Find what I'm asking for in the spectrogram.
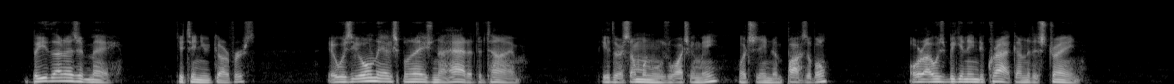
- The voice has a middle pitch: No, low, 110 Hz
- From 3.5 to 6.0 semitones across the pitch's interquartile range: Yes, average, 3.8 semitones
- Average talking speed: Yes, average, 175 wpm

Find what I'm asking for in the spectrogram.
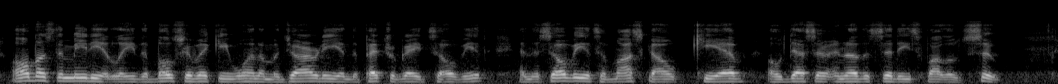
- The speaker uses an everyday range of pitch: No, narrow, 2.3 semitones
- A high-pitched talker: No, low, 130 Hz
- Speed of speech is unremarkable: No, slow, 130 wpm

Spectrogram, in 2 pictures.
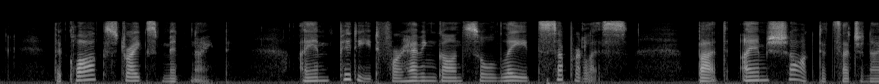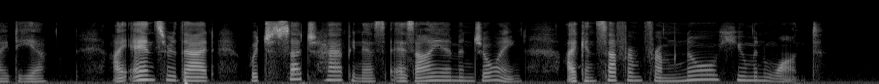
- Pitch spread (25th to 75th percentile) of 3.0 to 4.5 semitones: No, average, 4.9 semitones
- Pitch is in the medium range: Yes, medium, 165 Hz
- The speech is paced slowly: Yes, slow, 130 wpm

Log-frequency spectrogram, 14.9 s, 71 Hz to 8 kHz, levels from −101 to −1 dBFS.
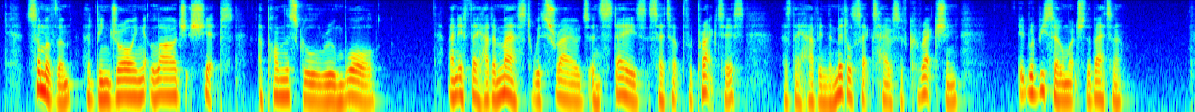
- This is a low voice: Yes, low, 125 Hz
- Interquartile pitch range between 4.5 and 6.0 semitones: No, average, 3.5 semitones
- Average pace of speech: Yes, average, 170 wpm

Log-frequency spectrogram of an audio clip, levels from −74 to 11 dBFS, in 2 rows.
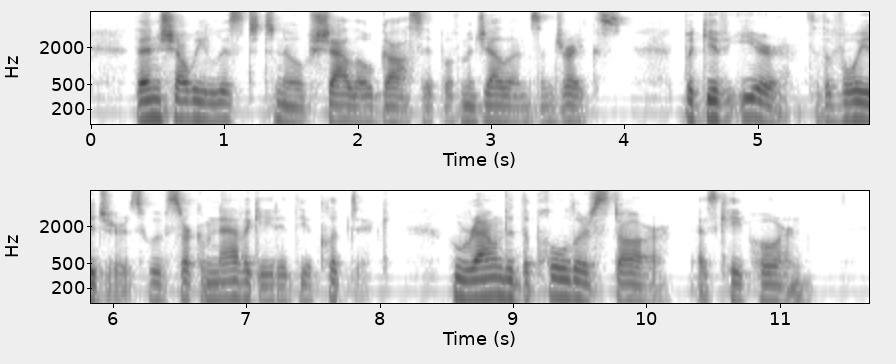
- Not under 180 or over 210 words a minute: No, average, 165 wpm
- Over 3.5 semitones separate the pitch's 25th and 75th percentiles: No, average, 3.1 semitones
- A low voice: Yes, low, 120 Hz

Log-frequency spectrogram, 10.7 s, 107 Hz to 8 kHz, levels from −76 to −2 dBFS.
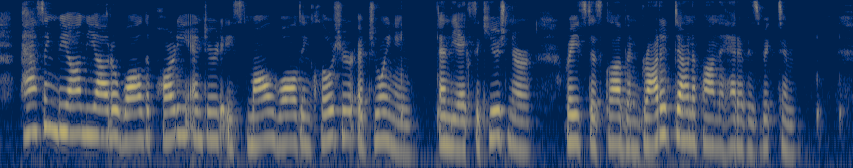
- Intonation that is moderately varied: Yes, average, 3.6 semitones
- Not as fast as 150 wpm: No, average, 165 wpm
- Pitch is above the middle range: Yes, high, 215 Hz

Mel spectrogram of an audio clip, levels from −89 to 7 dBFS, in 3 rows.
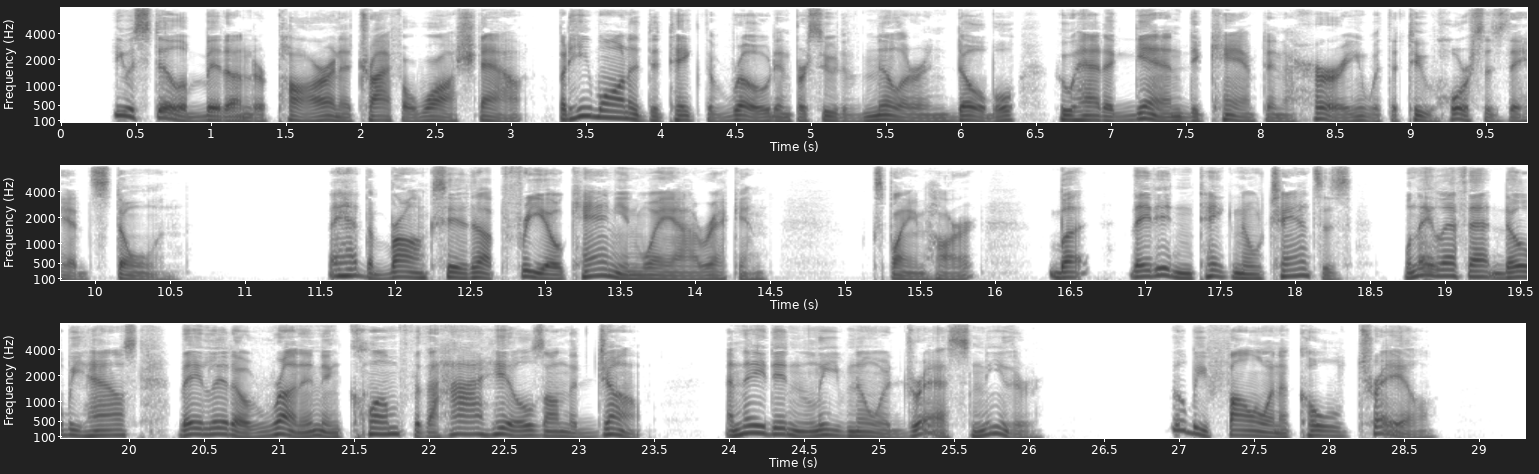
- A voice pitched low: Yes, low, 110 Hz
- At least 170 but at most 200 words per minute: Yes, average, 180 wpm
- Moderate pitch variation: No, wide, 7.1 semitones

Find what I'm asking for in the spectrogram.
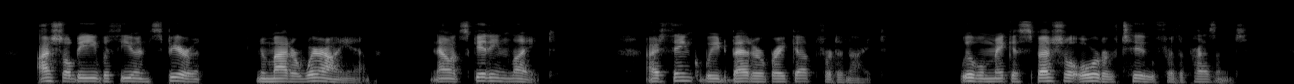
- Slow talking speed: No, average, 160 wpm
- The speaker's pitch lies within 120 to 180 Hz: Yes, medium, 140 Hz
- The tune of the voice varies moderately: No, narrow, 2.0 semitones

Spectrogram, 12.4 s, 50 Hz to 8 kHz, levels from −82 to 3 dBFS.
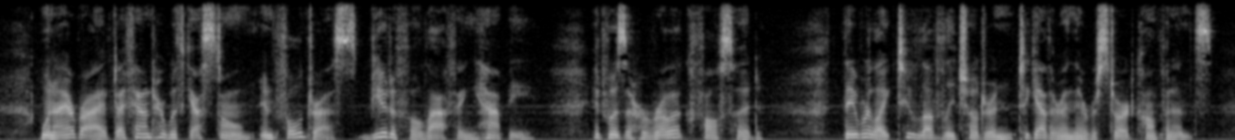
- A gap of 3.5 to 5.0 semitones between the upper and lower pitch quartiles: Yes, average, 3.9 semitones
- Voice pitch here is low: No, medium, 170 Hz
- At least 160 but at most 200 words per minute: No, average, 145 wpm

